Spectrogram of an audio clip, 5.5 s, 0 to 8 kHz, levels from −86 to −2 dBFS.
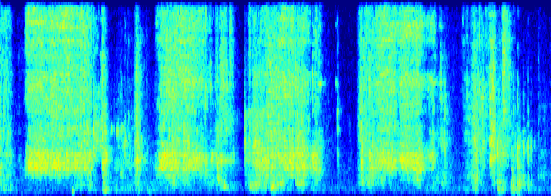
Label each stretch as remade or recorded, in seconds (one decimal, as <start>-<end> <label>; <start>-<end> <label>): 0.0-2.0 recorded; 2.0-2.6 remade; 2.6-5.5 recorded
